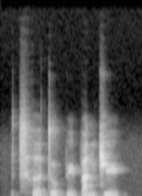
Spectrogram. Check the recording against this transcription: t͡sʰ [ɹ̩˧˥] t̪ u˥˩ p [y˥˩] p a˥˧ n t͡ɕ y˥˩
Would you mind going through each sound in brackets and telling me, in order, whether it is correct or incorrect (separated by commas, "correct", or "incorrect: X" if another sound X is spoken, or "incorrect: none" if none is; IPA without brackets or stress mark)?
incorrect: ɹ̩˥˧, incorrect: y˧˥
